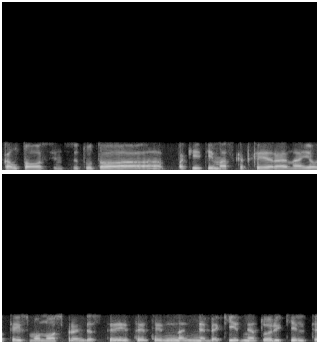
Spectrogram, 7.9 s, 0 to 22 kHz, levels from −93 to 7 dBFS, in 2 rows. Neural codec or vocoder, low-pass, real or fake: none; 3.6 kHz; real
